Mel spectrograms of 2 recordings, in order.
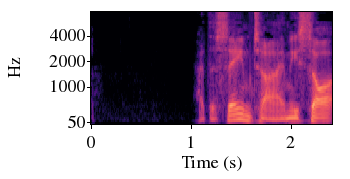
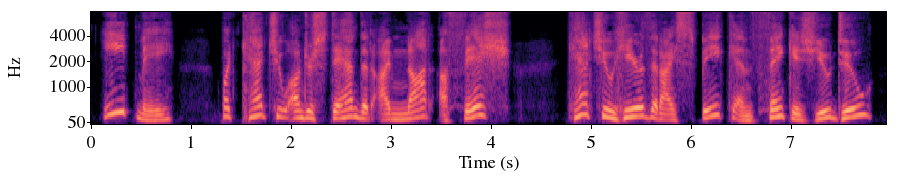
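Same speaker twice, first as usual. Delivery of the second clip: a frightened marionette, higher pitch; high, alarmed puppet pleading; 9 semitones higher than usual. A narrator's reading. Pinocchio begging the fisherman not to eat him, high and alarmed. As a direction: plead to be understood.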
